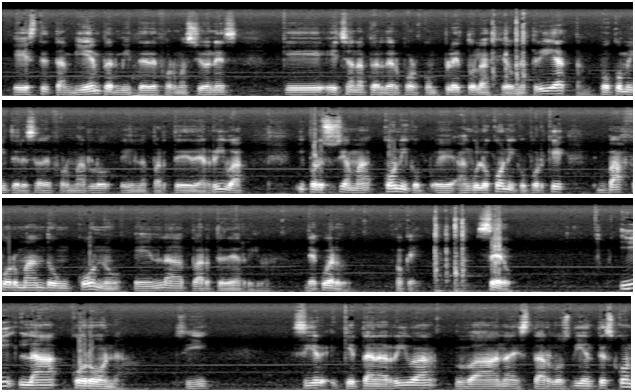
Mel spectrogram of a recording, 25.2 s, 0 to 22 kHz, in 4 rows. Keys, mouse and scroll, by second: 4.9 0, 5.1 Return, 13.8-15.6 drag, 16.1 click, 16.9 0, 17.1 Return, 19.6-23.8 drag.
